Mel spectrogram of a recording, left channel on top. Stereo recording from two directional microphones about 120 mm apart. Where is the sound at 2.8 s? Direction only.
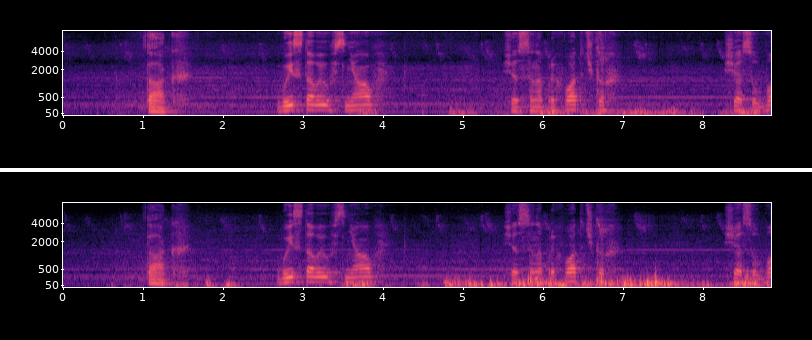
5° right (ahead or behind).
